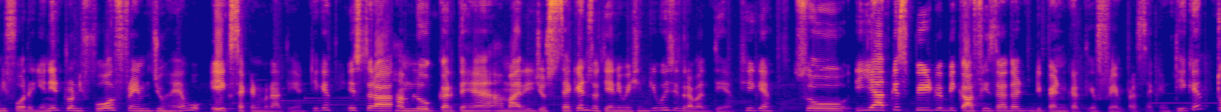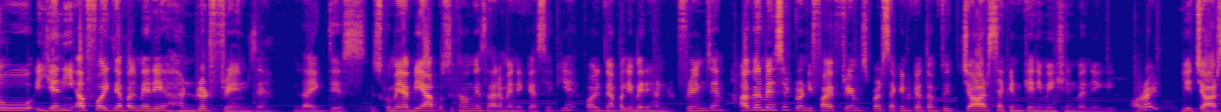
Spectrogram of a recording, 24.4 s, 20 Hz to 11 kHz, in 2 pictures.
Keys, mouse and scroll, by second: 1.1 click, 3.8-7.6 drag, 8.2 middle click, 14.9-17.2 drag, 18.1 middle click, 20.2 click.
